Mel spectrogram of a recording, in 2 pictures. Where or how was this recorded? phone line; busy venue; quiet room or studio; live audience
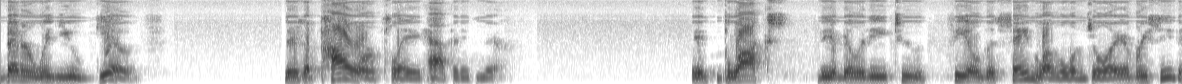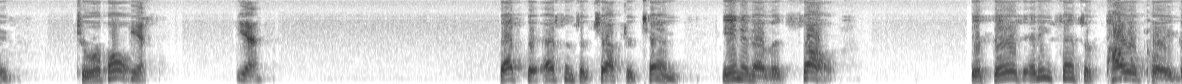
phone line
